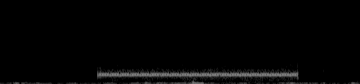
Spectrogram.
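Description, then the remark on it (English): A steady telephone dial tone on a call to Broadway McDonald's sounds loud and unbroken for about two seconds, then cuts off abruptly, leaving only faint low background rumble before and after. “So you're really concentrating on that phone, aren't you”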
